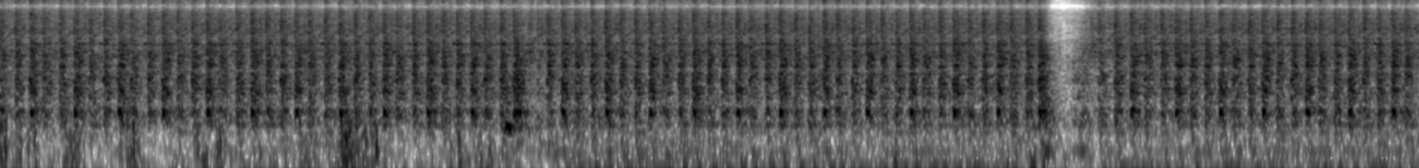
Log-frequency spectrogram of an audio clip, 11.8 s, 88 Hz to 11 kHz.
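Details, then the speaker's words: Ford AU Falcon first start in years, standalone ECU, new battery fitted replacing the tired M104 battery; steady rhythmic cranking just under three pulses a second, never catches: cranks but won't start. "new battery for the car because I was using the one out of the m104 and it has seen some better days it still didn't want to start up"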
